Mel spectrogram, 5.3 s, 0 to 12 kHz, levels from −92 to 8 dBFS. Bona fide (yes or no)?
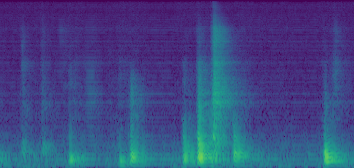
no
